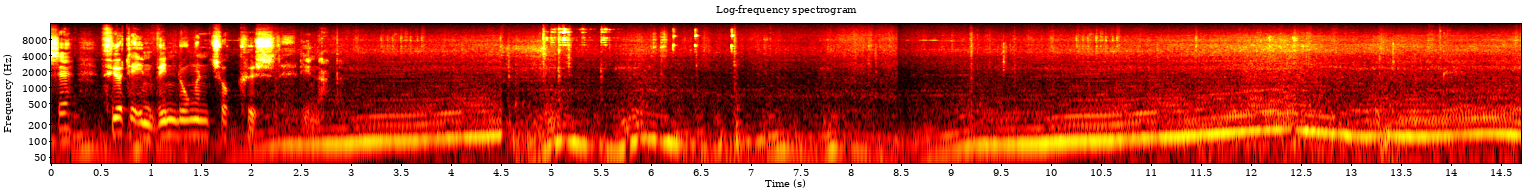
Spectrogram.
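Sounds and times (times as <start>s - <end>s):
speech: 0.0s - 3.0s
car engine accelerating hard in a chase: 0.0s - 14.6s
metallic jangle: 5.0s - 6.6s.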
